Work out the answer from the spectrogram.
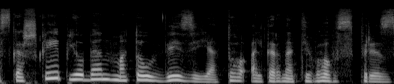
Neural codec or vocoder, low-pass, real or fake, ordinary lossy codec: vocoder, 44.1 kHz, 128 mel bands, Pupu-Vocoder; 14.4 kHz; fake; MP3, 64 kbps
